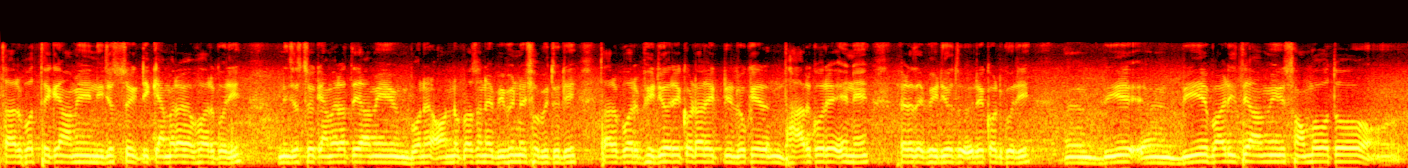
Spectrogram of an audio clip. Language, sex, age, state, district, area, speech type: Bengali, male, 45-60, West Bengal, Paschim Medinipur, rural, spontaneous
